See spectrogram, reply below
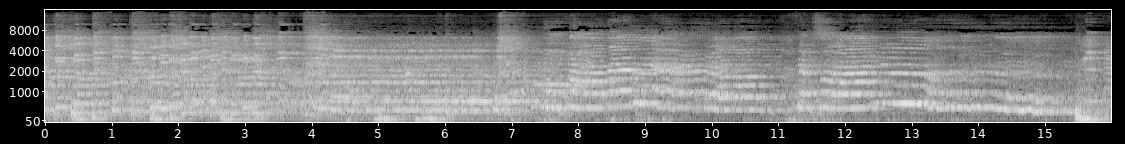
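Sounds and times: woman singing into a microphone: 0:05.2 - 0:16.0.

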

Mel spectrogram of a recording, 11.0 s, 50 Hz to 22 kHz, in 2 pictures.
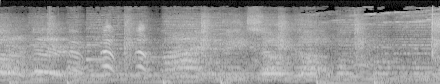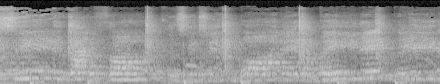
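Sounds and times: kick drum beat: 0:00.0 - 0:03.1, 0:07.8 - 0:08.9
deep bass line: 0:00.0 - 0:11.0.

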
